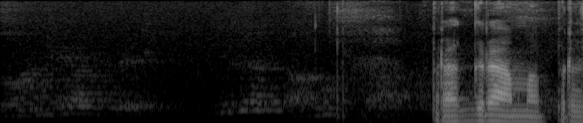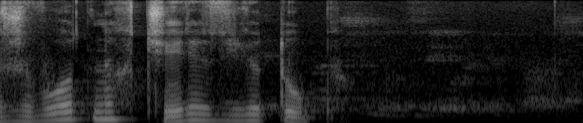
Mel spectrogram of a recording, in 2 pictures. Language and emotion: Russian, neutral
